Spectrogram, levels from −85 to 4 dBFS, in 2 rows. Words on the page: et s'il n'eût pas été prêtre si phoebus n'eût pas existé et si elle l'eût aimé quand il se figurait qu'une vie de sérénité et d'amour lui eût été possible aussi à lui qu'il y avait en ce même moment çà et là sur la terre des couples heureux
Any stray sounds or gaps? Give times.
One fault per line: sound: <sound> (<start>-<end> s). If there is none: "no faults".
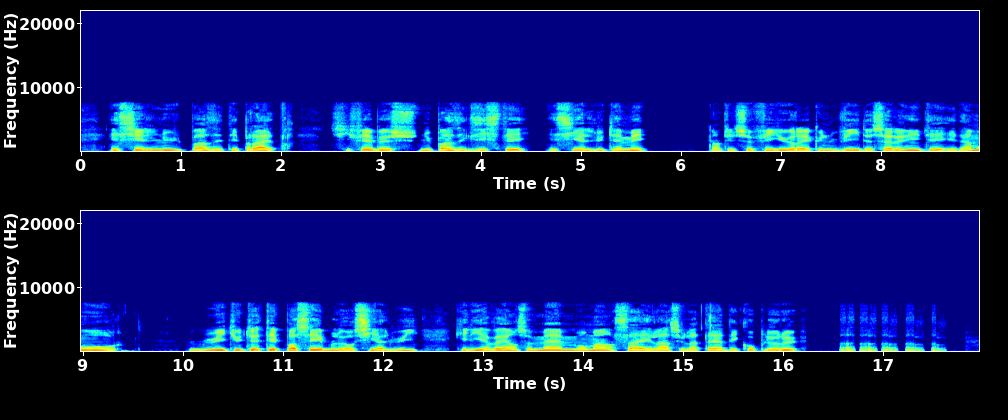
sound: laugh (16.6-17.6 s)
